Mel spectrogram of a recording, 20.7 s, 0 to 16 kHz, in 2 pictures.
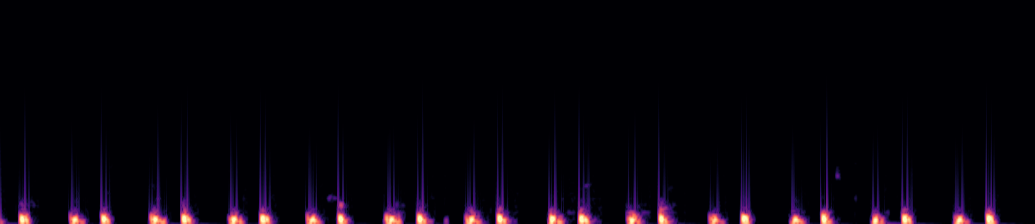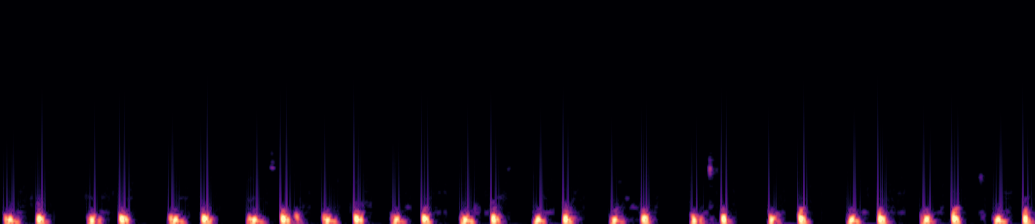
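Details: Self-recorded heartbeat, paired low thumps about 75 a minute, steady for the most part with a few slight moments off from regular; normal regular heart sounds.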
